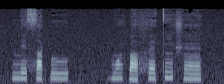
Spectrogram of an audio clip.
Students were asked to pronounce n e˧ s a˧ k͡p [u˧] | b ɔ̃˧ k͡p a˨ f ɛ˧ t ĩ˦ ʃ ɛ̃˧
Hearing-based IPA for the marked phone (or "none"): u˧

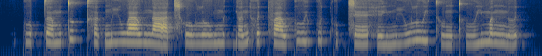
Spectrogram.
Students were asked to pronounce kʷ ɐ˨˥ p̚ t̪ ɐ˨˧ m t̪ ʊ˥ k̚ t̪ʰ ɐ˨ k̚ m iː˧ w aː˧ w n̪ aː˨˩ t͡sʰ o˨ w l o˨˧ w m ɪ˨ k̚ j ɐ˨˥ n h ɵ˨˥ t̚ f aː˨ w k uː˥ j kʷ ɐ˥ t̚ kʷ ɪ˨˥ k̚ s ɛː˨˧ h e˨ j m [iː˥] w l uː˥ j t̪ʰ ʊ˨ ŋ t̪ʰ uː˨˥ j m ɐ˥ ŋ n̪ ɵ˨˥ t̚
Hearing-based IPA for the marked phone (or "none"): iː˨˥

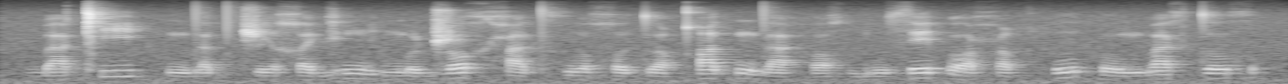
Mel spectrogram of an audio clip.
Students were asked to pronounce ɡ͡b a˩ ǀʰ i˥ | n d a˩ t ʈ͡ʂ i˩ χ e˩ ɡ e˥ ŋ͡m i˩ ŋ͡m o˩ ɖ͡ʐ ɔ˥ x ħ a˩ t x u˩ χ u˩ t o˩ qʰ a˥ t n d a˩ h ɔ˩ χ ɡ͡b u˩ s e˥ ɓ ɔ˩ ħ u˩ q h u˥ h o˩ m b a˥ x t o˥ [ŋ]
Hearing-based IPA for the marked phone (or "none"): x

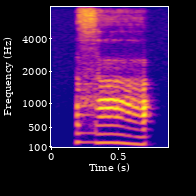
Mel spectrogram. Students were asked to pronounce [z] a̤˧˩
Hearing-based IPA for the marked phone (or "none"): z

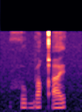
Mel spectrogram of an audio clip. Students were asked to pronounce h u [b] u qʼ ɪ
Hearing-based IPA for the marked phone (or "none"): b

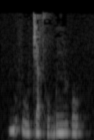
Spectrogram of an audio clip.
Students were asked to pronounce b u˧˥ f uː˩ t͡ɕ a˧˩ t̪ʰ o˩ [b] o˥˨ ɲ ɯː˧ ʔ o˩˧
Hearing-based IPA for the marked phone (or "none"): b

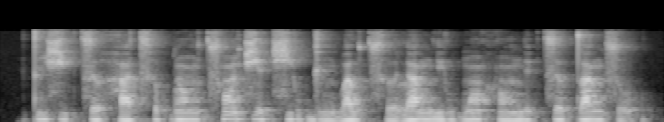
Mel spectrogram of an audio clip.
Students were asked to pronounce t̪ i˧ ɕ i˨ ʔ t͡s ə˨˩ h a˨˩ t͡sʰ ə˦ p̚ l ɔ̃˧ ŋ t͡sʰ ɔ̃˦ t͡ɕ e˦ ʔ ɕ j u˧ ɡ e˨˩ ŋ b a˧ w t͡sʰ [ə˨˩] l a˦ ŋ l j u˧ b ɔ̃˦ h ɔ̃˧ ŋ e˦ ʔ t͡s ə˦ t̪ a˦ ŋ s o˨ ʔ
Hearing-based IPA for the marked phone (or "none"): ə˨˩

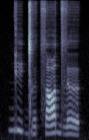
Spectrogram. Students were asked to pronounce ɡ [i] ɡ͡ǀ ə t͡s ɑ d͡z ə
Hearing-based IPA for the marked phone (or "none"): i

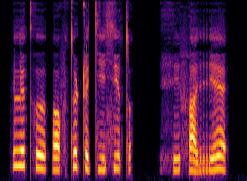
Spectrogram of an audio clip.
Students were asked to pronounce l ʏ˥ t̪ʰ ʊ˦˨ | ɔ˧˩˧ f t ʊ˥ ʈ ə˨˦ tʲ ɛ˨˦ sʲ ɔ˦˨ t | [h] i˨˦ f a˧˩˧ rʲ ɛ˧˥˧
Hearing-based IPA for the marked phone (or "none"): h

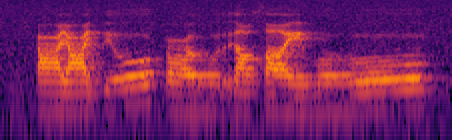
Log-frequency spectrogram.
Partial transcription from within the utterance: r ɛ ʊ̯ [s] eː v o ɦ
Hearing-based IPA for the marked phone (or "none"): sˤ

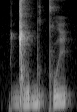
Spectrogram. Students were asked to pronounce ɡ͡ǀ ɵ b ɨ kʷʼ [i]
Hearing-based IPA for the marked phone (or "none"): i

